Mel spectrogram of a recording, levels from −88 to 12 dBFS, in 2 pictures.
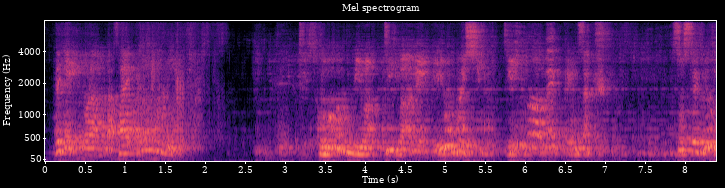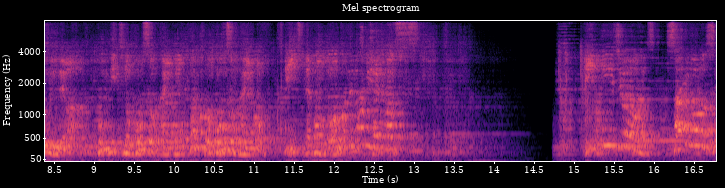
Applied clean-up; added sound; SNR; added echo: neural separator model SepFormer DNS4.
